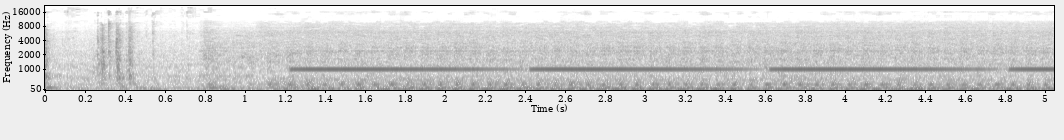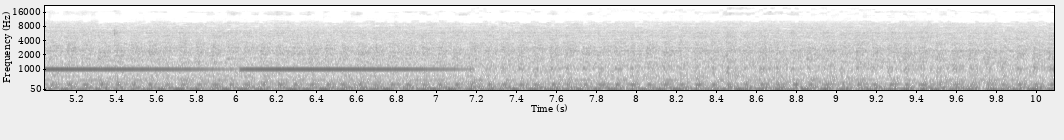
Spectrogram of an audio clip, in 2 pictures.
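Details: 2008–2012 Jeep Wrangler 3.8 L with long crank, check engine light, crank sensor codes and misfires: about six seconds of steady starter whine before catching; cause was ruined, exposed wires at crank sensor connector on passenger-side bell housing, repaired.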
